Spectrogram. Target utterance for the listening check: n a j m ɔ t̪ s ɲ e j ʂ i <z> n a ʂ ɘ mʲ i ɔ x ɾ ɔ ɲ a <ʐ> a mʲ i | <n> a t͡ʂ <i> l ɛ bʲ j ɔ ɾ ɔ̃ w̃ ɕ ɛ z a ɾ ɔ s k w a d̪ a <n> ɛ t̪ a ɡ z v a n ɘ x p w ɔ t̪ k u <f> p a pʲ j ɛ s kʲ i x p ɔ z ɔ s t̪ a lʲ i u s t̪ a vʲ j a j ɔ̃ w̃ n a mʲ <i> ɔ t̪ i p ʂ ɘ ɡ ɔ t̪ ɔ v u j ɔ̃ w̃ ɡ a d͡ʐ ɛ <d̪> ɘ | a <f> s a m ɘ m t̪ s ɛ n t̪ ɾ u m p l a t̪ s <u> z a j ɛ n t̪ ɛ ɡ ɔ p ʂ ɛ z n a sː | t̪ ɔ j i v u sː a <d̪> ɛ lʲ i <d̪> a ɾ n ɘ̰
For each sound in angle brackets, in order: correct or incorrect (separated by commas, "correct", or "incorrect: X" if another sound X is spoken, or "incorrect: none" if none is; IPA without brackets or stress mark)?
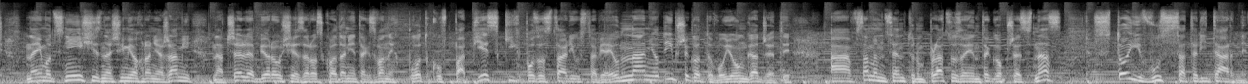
correct, correct, correct, incorrect: ɛ, incorrect: ɲ, correct, incorrect: j, incorrect: t̪, correct, correct, incorrect: t̪, incorrect: t̪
